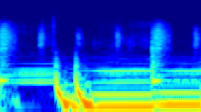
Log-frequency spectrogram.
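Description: Lo-fi hip-hop music: a slow beat with a deep bass drum whose pitch drops quickly and sharp hits about every one and a half seconds, over a bass line and held keyboard chords.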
